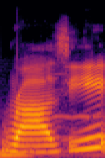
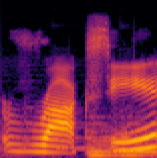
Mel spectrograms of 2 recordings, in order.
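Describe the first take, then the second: First: The middle consonant sounds like 'z'. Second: The middle consonant sounds like 'ks'. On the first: The speaker calls it right. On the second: The speaker calls it wrong.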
